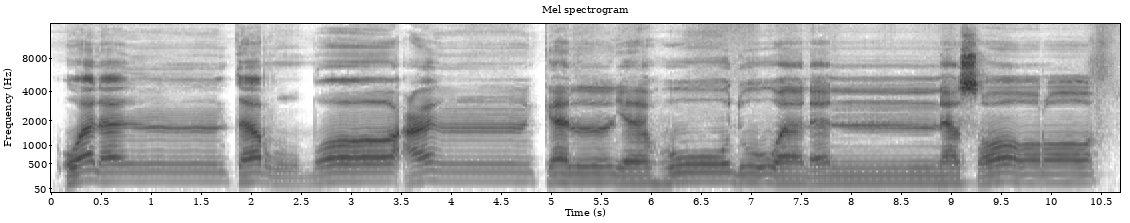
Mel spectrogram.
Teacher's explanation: Walanna tahan bunyi suara nunnya karena dia guna.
